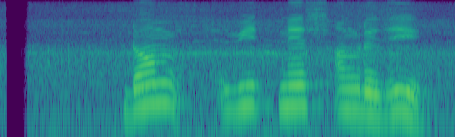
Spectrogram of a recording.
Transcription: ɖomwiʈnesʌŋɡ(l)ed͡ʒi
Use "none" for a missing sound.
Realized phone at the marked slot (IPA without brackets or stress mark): ɾ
